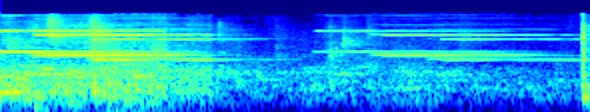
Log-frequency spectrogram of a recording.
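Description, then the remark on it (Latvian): Bright ringing bell tones repeat in overlapping strikes across several seconds, sustained and fairly loud, over a low murmur of room noise, as a bell is rung in a parliament to call deputies to a secret vote on approving a judge for the Daugavpils land registry office. “Lūdzu zvanu.”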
